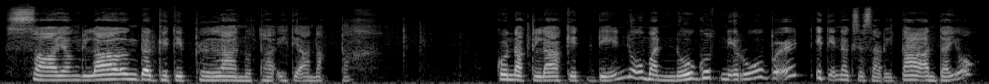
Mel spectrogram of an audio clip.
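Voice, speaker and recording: A woman's voice: mid-range voice, expressive, slow pace, no echo. An actress playing a chatty, outspoken woman in a family audio drama. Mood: disappointed. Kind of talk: Ilocano audio drama acting.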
